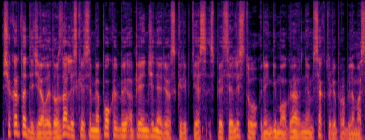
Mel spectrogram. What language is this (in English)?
Lithuanian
